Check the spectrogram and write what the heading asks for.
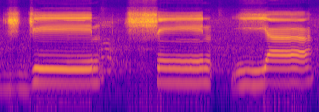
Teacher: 6 number মাখরাজ জিহ্বার মধ্যখান তার বরাবর উপরে তালুর সঙ্গে লাগাইয়া জিম শিন ইয়া। একটু শক্ত মাখরাজ, হরফগুলো একটু শক্ত, একটু পরিশ্রম হবে।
